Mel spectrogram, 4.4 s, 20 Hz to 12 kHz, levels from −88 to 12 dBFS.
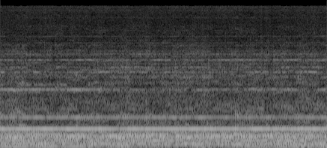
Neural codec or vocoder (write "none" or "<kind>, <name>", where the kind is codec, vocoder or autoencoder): codec, SNAC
